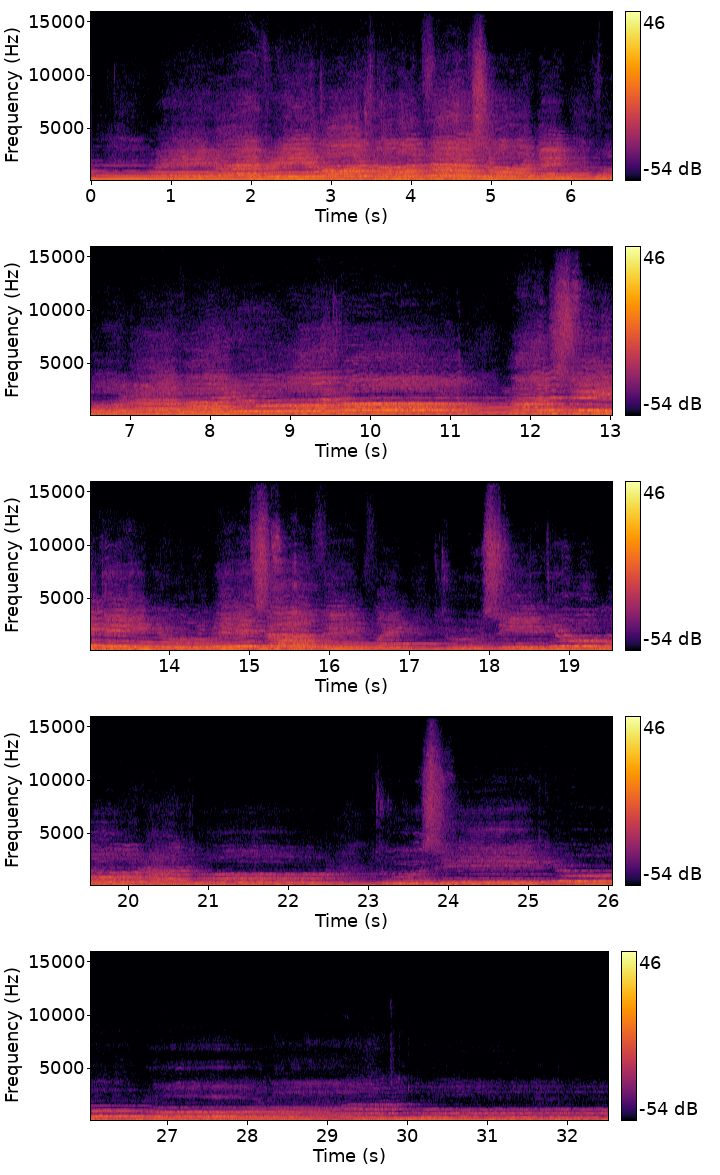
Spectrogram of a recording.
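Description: Church choir singing, with steady low notes held beneath the voices.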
